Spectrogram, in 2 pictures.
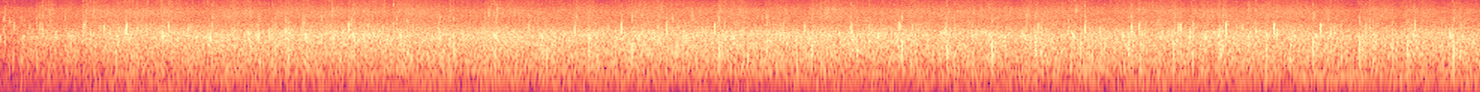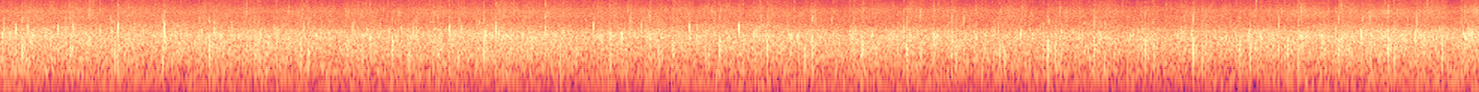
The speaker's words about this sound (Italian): io chiedo l'applauso adesso.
